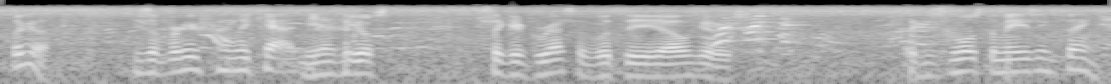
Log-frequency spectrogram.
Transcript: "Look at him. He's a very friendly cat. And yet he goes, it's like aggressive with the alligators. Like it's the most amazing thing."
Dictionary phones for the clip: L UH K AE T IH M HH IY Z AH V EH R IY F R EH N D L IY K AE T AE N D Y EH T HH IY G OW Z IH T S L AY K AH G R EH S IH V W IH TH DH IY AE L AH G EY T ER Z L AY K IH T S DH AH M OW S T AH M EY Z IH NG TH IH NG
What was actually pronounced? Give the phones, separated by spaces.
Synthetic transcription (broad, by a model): L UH K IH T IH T HH IY Z AH V EH R IY F R EH N D L IY K AE T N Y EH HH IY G OW IH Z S L AY K AH G R EH S IH V W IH DH IY AE L AH G EY T ER Z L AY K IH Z DH AH M OW S T AH M EY Z IH NG TH IH NG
